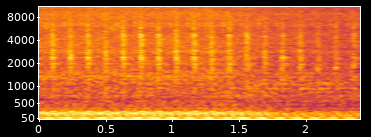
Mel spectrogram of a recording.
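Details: 2008 Dodge Ram 1500 5.7 Hemi V8 at idle: sharp regular knocking about six or seven times a second; five mechanics could not identify it and suggested a new engine.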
